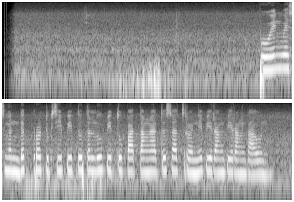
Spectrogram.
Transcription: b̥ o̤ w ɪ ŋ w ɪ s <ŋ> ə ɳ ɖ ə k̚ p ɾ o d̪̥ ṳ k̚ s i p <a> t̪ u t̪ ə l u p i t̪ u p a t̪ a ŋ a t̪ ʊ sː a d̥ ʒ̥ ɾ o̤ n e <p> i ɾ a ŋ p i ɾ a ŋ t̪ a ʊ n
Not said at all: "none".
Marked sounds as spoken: ŋ, i, p

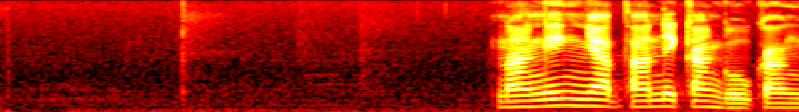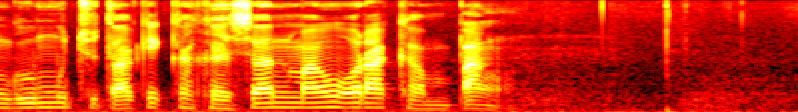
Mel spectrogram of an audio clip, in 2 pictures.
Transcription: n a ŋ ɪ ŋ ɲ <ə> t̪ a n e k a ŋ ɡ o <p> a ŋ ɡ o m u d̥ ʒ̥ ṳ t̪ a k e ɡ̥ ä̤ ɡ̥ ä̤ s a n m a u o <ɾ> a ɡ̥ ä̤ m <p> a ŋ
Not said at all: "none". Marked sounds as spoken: a, k, ɾ, p

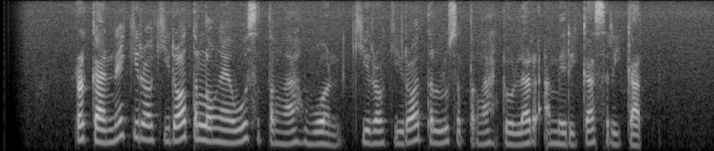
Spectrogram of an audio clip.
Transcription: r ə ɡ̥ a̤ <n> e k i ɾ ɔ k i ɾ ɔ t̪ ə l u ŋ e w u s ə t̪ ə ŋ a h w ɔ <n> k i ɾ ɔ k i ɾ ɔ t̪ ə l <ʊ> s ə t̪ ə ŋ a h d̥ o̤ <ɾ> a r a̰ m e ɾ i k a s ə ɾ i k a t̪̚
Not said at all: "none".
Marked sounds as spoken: n, n, u, l

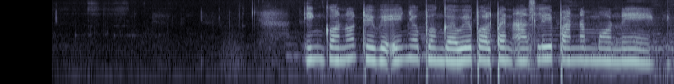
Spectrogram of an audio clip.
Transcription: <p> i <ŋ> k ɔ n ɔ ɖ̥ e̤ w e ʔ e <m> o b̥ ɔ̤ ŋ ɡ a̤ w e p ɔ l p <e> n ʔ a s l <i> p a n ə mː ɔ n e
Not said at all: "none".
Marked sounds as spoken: ʔ, ŋ, ɲ, ɛ, i

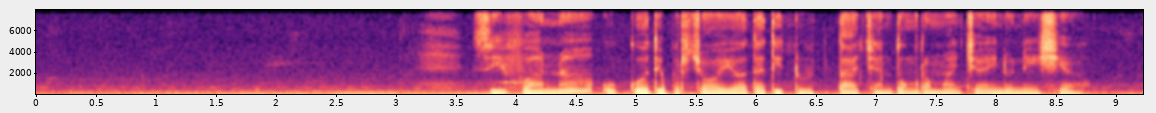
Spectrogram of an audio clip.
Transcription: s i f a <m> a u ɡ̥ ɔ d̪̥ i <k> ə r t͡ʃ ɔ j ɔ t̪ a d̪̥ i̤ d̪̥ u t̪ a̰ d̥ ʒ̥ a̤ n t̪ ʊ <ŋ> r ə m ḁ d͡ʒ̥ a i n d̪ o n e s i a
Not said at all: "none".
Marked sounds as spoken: n, p, ŋ

